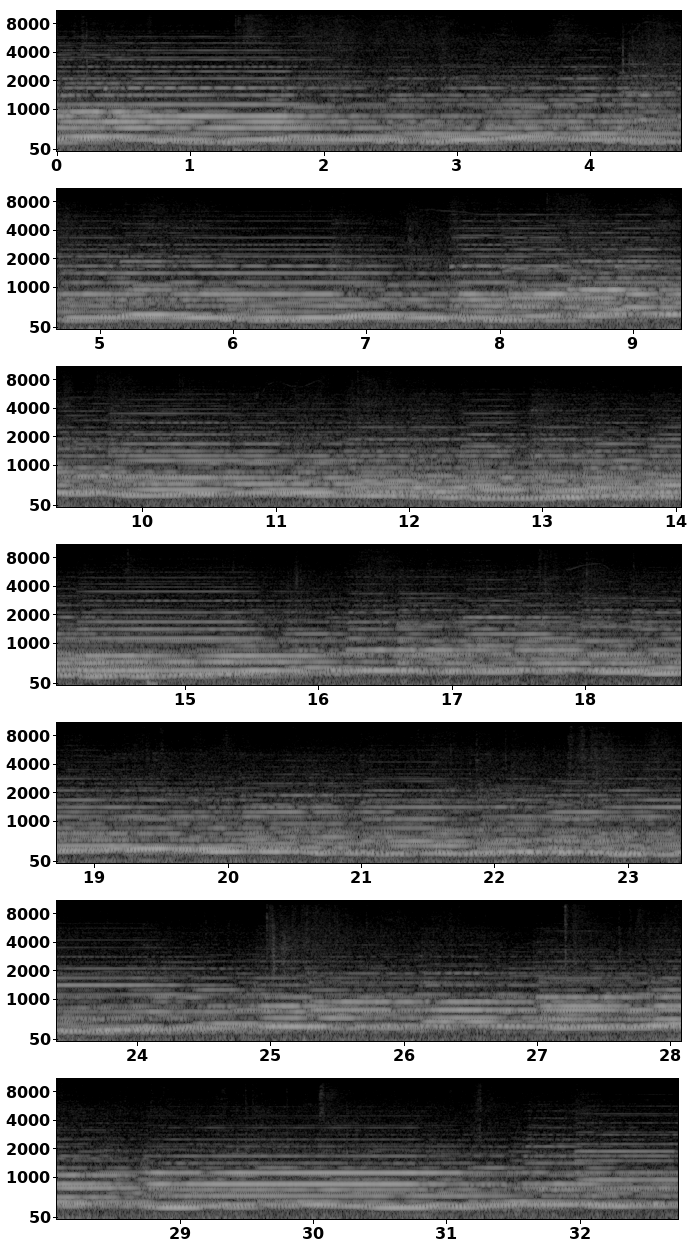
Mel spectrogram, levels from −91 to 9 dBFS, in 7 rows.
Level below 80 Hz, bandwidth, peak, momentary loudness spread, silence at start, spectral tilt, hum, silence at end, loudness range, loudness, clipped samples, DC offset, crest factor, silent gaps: -58 dBFS; 9.6 kHz; -20 dBFS; 5 LU; 0 s; -7 dB/octave; none; 0 s; 3 LU; -34 LUFS; under 0.1%; under 0.1%; 14 dB; none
